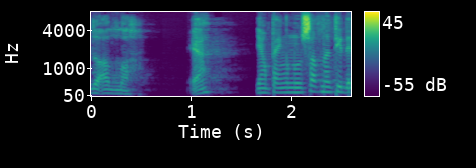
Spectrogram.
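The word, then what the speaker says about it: الله: mimman katama syahadatanahu minallah perhatikan lafaz Allah ini secara kaidah ataupun secara hukum akan dibaca tebal Kenapa dibaca tebal karena sebelumnya ada huruf yang berharakat fathah sepakat setuju lafaz Allah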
